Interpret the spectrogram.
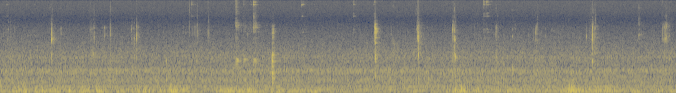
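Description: Close-up mouth sounds of a person eating rice and fish curry by hand: soft, uneven chewing with many sharp little wet clicks scattered through it.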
